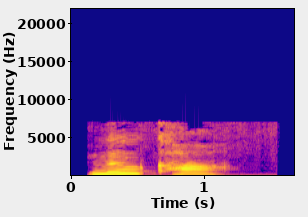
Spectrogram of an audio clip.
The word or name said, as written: moocah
